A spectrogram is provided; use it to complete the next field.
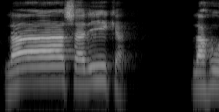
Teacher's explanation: লামের সাথে আলিফ আছে, এখানে এক আলিফ টান দিতেই হবে।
